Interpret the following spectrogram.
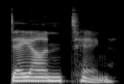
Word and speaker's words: daunting: Deon ting stress on the first syllable and that a sound is like the a in law. Practice with me.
